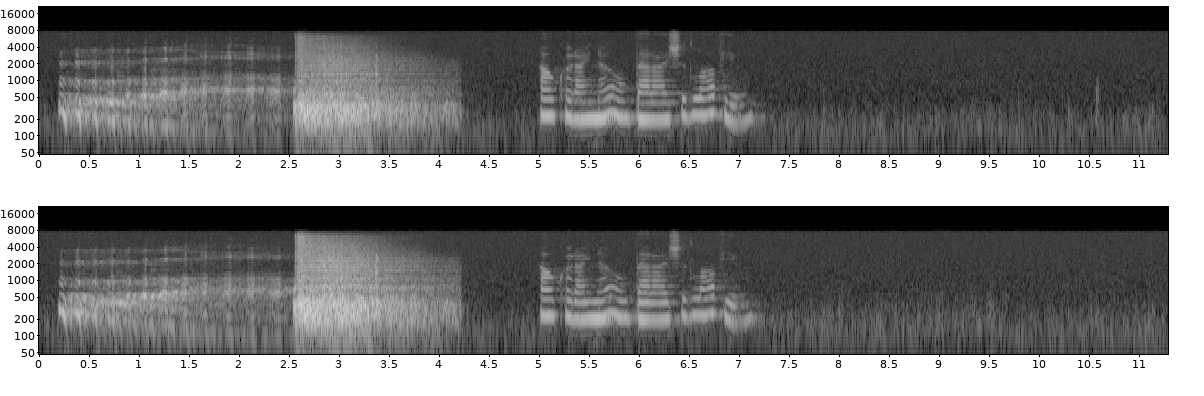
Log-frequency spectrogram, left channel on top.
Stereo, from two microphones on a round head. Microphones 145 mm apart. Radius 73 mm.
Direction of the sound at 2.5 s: 20° right (ahead or behind).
